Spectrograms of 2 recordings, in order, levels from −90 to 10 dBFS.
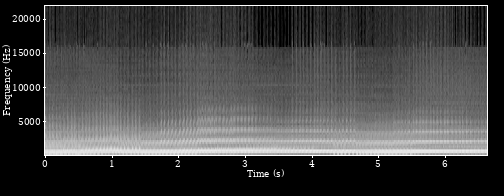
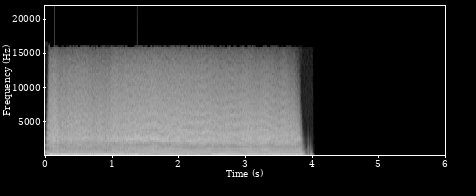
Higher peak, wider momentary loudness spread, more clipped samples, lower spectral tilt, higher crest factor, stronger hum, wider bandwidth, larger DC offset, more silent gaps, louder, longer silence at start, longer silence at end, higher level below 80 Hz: about the same, 0 dBFS vs 0 dBFS; about the same, 2 LU vs 3 LU; first, 10% vs under 0.1%; first, -5 dB/octave vs -2.5 dB/octave; second, 2 dB vs 16 dB; neither; second, 10 kHz vs 16 kHz; first, 2% vs under 0.1%; neither; first, -3 LUFS vs -12 LUFS; about the same, 0 s vs 0 s; second, 0 s vs 2 s; second, -34 dBFS vs -26 dBFS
